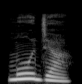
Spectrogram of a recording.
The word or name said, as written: ಮೋಜಾ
